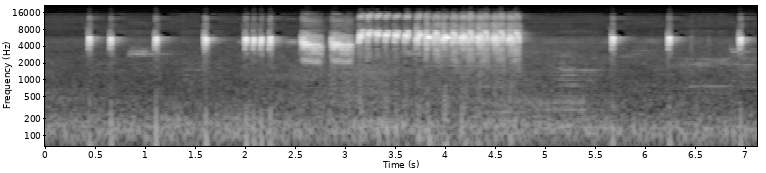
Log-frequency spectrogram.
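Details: Female sunbird calls played as a lure to get caged birds singing: sharp, high chirps spaced irregularly, a dense burst of rapid high trilled notes in the middle, then scattered single chirps again.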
